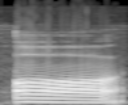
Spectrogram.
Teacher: it's a long mid back rounded monothong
